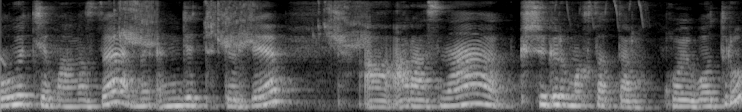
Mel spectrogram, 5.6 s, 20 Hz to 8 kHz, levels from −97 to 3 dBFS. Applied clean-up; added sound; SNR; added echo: none; Bird vocalization, bird call, bird song; 19 dB; reverberation time 0.3 s.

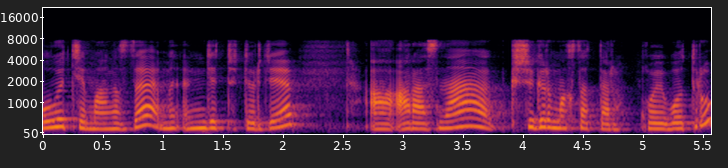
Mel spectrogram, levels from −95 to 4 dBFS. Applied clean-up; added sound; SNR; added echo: none; none; none; none.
